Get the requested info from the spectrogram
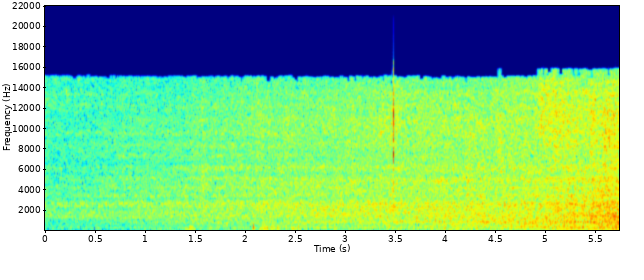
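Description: Regional diesel multiple-unit train approaching along the platform and pulling into the station, growing steadily louder, with a steady low engine hum rising out of the rumble in the second half.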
